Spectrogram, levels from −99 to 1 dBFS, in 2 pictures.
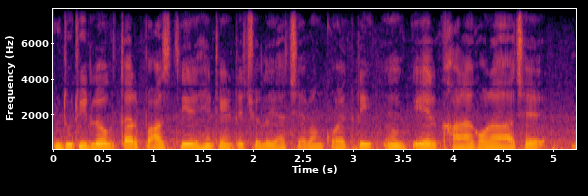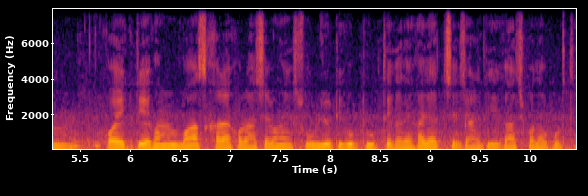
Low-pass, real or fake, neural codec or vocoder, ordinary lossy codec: none; real; none; none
